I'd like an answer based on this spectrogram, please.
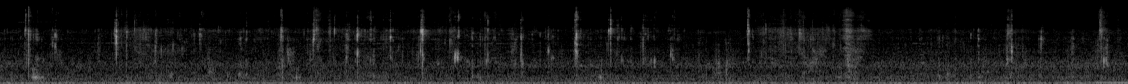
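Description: Close-miked biting and chewing of a cheese-filled dumpling: wet mouth smacks and small sharp clicks, coming irregularly throughout.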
